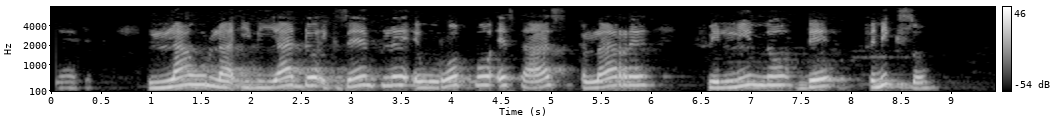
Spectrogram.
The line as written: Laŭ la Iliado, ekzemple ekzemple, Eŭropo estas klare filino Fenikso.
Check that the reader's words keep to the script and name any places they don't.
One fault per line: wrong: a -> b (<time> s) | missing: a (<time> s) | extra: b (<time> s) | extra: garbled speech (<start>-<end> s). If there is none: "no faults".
missing: ekzemple (3.5 s)
extra: de (7.6 s)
